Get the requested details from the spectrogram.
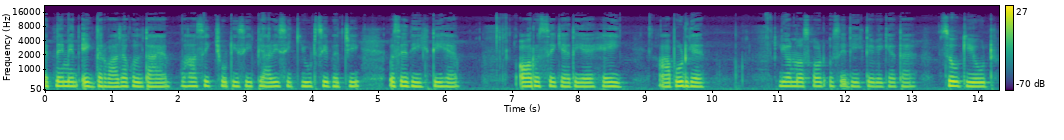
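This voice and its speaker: A woman narrates a story recap, taking her time over each line. Her voice is dark and mellow, with little rise and fall, and her pace is slow. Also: medium pitch, completely flat delivery.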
